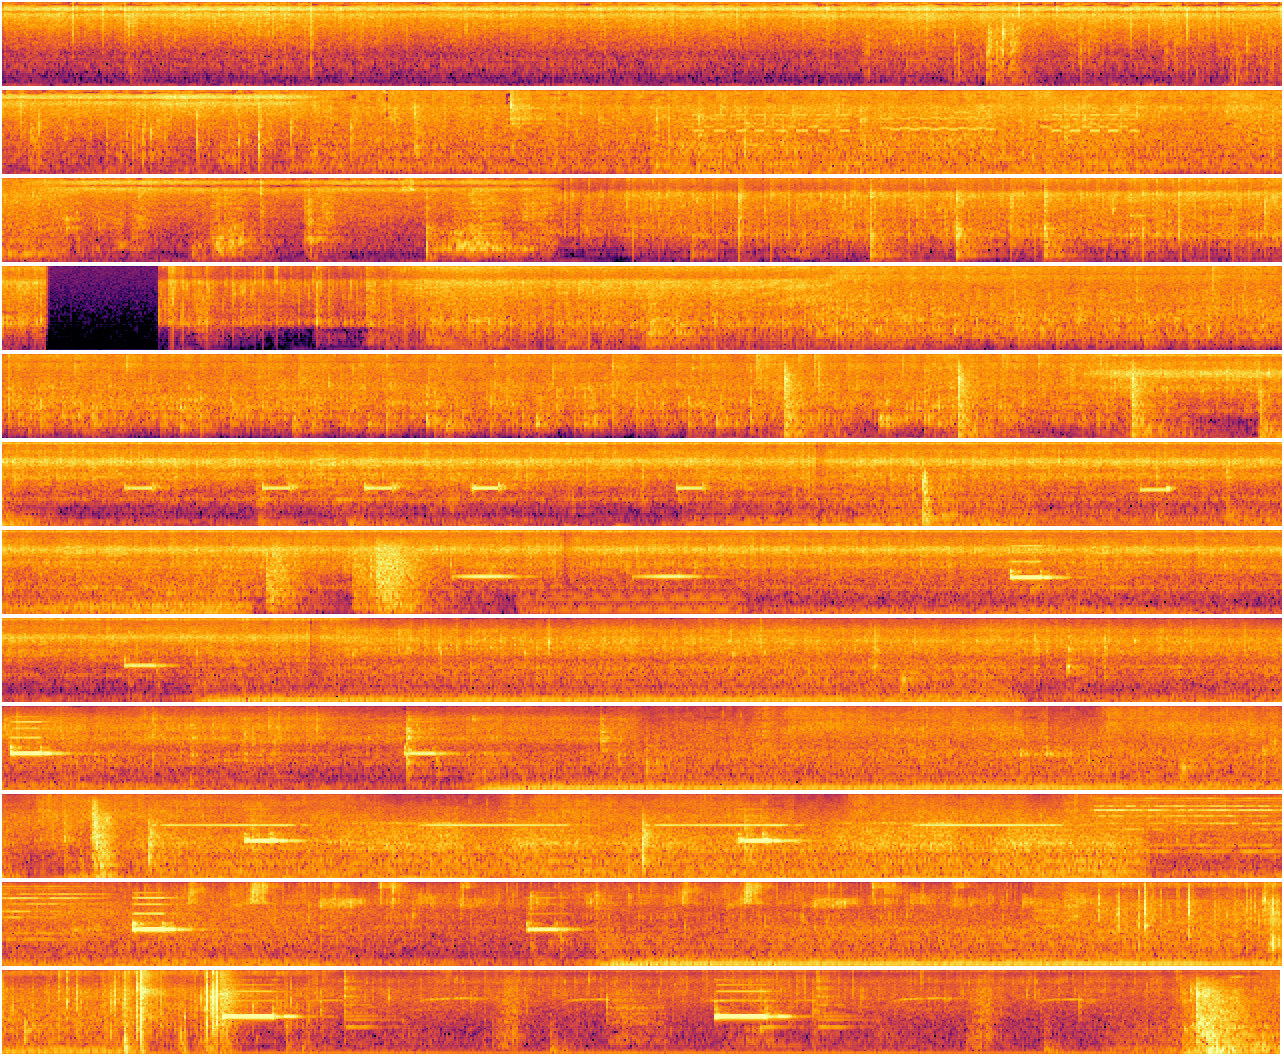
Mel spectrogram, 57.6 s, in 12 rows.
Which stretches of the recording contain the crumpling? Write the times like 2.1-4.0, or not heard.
3.2-6.0, 51.9-54.0.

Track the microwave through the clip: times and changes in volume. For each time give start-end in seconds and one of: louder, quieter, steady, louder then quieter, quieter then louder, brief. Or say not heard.
21.8-57.5 louder.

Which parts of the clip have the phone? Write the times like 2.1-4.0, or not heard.
7.2-9.2, 47.2-48.5.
